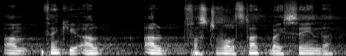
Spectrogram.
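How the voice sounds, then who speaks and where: A man on a conference panel answering audience questions in a measured, thoughtful way, pausing with "um" between points. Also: mid-range voice, little pitch movement. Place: conference hall. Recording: reverberant conference hall, faint room noise.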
